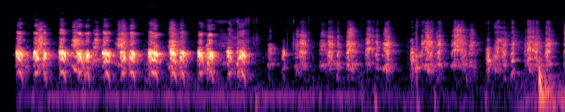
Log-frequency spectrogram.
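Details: Hybrid chukar partridge, a young bird from last year's brood, calling in a fast run of clucking notes about four per second. The notes are clear and even at first, then become looser and more broken toward the end.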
